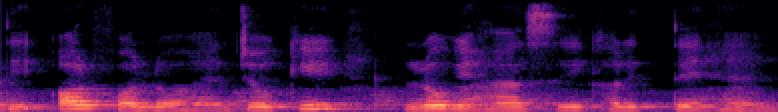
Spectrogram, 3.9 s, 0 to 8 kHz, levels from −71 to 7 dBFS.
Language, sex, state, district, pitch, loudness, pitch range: Hindi, female, Chhattisgarh, Raipur, 225 Hz, -19 LUFS, 220-265 Hz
